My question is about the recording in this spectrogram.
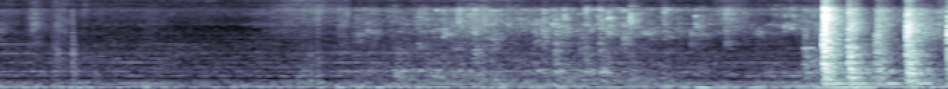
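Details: Gas water boiler: low burner hum with rushing water, then a quick run of very loud, sharp banging from the heater.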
